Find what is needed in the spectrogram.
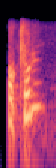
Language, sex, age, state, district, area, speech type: Assamese, male, 60+, Assam, Dibrugarh, rural, conversation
